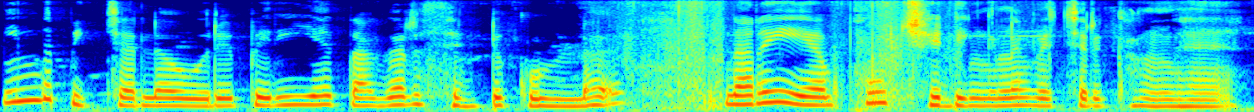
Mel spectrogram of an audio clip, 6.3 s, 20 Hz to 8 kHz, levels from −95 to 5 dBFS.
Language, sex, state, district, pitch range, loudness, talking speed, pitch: Tamil, female, Tamil Nadu, Nilgiris, 195-230 Hz, -17 LUFS, 85 wpm, 210 Hz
